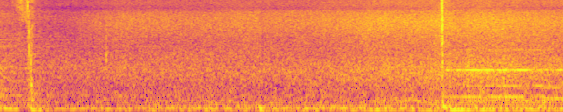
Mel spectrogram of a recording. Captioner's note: waves rolling; electronic music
